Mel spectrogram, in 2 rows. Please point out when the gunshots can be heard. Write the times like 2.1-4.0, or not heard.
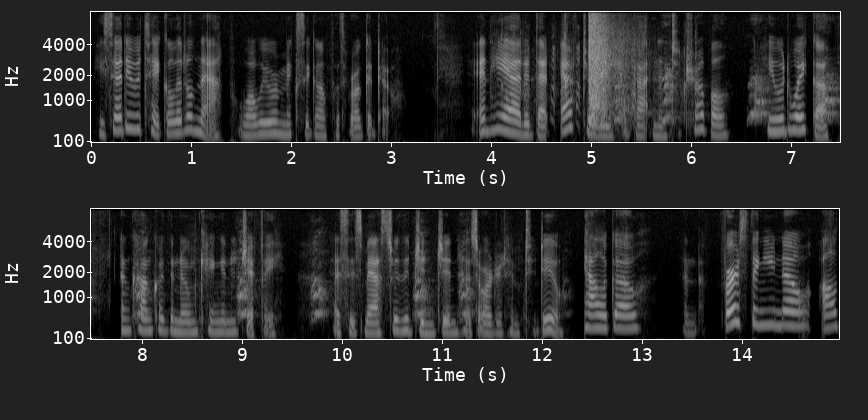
4.1-6.0.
